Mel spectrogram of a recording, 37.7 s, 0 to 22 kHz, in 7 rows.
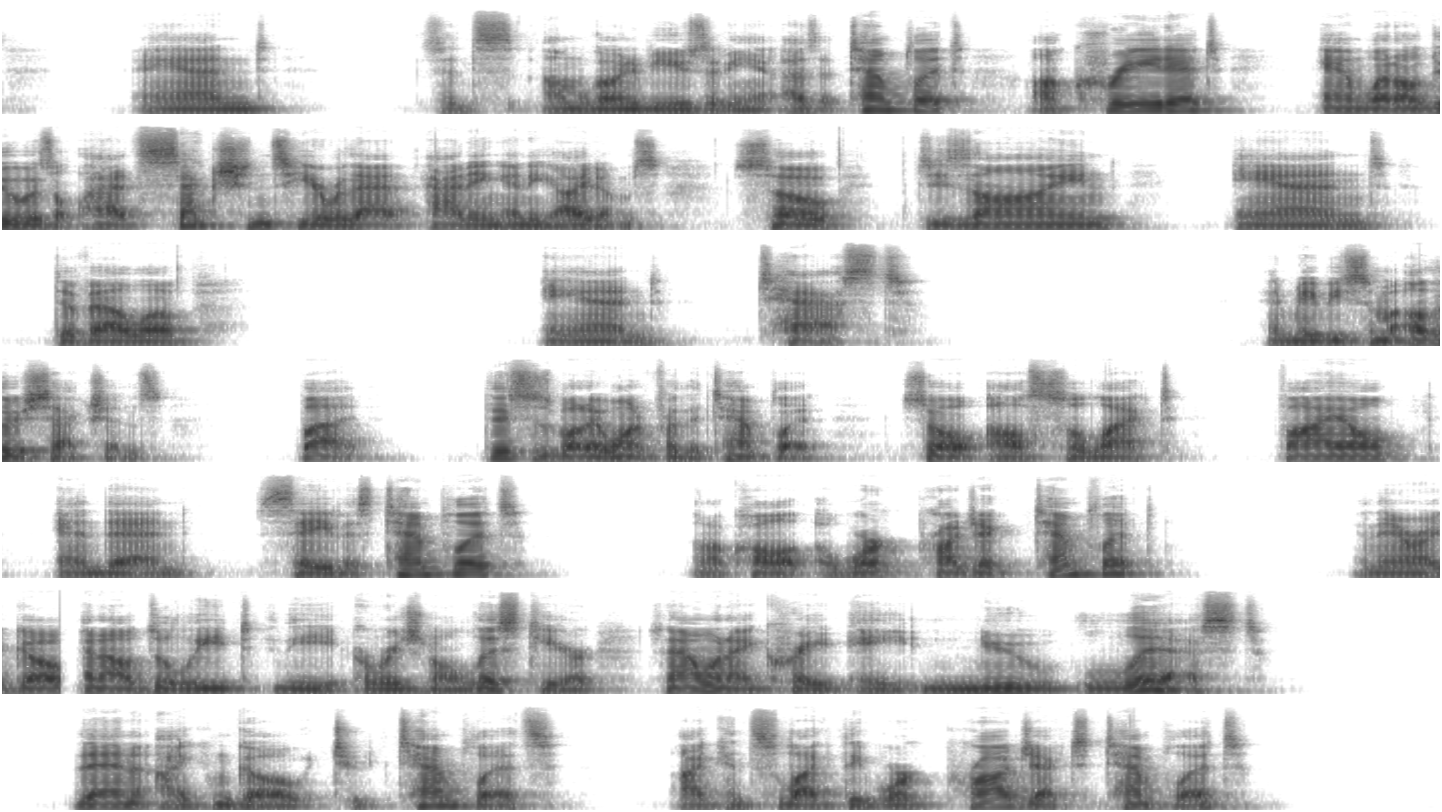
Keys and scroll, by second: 7.7-9.3 typing, 11.0-12.7 typing, 14.3-15.2 typing.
